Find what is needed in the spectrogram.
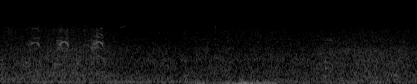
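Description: Faint beach ambience, a low even hiss of surf, with three short high bird chirps in the first second.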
